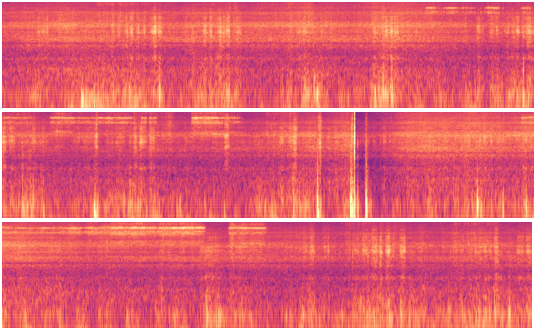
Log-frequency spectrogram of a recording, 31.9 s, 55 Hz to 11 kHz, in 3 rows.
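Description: Van Staal VS150 spinning reel cranked steadily as a hooked bluefish is retrieved through the surf, a mechanical whirring under wind noise on the microphone. A few sharp knocks come about halfway through and again a few seconds later.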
